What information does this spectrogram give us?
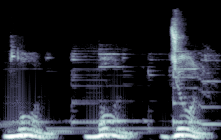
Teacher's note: একাক্ষর শব্দের প্রথমে অ এবং পরে দন্তন্য থাকলে কোথাও কোথাও সেই অ এর উচ্চারণ ওকারের মতো।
